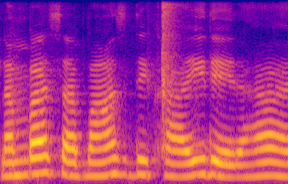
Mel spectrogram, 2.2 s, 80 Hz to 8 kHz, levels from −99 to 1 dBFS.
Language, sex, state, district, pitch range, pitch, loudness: Hindi, female, Jharkhand, Ranchi, 210-230 Hz, 215 Hz, -17 LUFS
